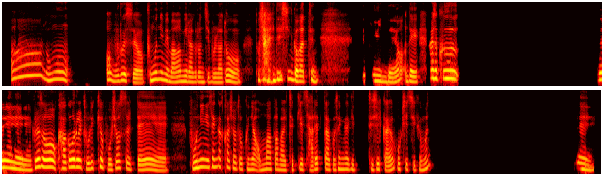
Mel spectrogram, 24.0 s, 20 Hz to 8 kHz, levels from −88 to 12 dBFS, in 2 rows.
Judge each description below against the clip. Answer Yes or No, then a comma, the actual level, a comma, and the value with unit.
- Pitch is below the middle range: No, high, 200 Hz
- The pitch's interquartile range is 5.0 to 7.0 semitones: Yes, wide, 5.4 semitones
